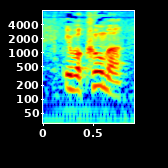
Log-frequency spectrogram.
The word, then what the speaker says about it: Iwakuma: you got iwakuma that's how you say it iwakuma I mean and then if they get Taiwan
